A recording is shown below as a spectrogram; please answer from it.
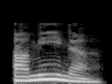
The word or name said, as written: aminah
